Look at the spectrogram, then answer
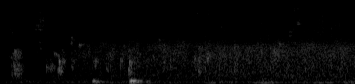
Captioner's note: applause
